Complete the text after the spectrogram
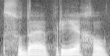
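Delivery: ordinary talk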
